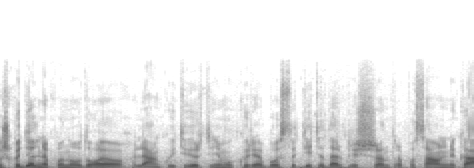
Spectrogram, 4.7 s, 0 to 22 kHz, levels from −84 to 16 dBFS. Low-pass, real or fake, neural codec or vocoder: 14.4 kHz; real; none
